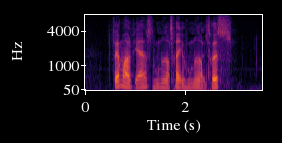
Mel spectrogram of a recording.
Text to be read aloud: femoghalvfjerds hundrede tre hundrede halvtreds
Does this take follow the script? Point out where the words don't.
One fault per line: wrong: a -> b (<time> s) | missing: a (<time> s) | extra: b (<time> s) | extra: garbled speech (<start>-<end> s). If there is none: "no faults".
no faults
